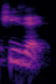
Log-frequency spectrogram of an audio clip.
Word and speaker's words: Cheesette: say what's your name cheese at don't worry I'll tell you how to spell it you're never going to hear it again it's cheese and then tte so what I'm saying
